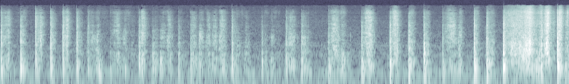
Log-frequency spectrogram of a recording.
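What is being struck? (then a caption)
Cardboard game box lid. Fingertips and nails trace, tap and scratch the glossy printed lid of a flat, hollow cardboard board game box for The Game of Life lying on a wooden floor. A rapid series of short, dry, hollow taps with a mid pitch fades almost instantly, with soft tracing between them. Near the end, a brighter, sustained scratch builds up under the taps.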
